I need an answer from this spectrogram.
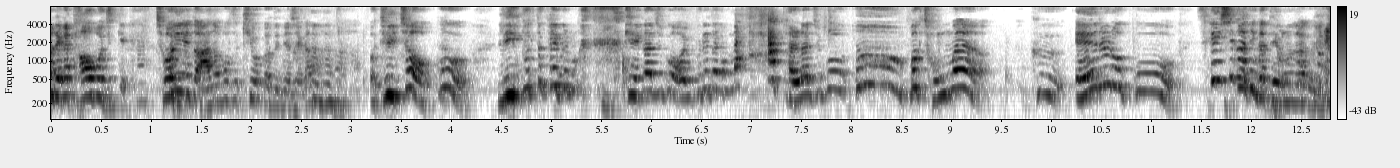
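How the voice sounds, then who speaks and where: A woman in her thirties giving a motivational seminar talk, telling animated stories and laughing often. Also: sits high. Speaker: network marketing speaker. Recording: echoey room, heard from a distance.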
